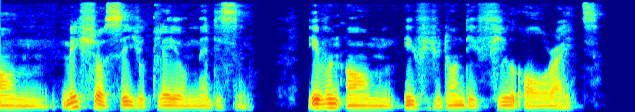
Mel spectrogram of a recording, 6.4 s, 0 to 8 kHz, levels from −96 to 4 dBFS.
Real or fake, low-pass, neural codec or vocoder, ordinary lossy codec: real; 7.2 kHz; none; none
